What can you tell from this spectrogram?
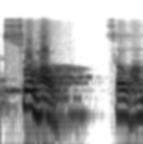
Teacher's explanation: स्वभाव में भी उ नहीं होता लेकिन उच्चारित हो रहा है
